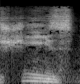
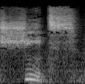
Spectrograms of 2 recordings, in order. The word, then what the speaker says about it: Sheetz: And Dave says, I pronounced the word wrong. The convenience store chain that's being sued by the Biden administration is called Sheetz. You pronounce it like Sheetz, but it's S-H-E-T-T-Z. So I thought it was Sheez, but it's Sheetz.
